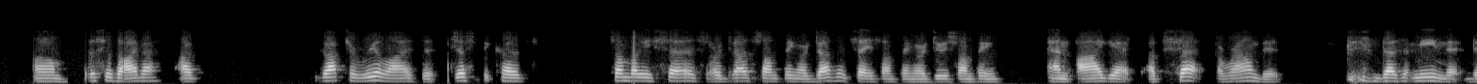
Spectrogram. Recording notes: ACIM Daily Conference Call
